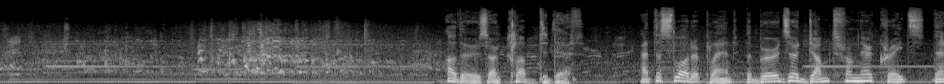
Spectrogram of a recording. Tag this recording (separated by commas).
Speech, Music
